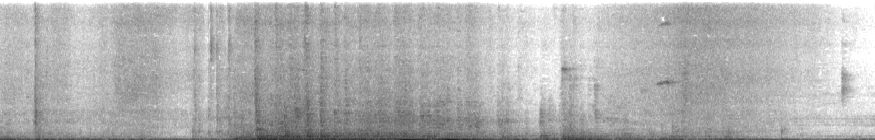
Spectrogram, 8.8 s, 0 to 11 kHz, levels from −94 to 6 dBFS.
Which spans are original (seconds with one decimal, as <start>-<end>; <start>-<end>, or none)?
0.0-8.8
